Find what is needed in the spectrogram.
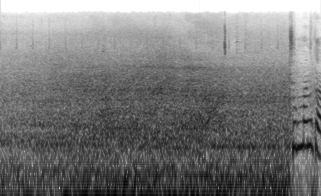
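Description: A motor vehicle going by: a steady rush of engine and road noise that builds toward the middle and cuts off suddenly near the end, where a voice begins.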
